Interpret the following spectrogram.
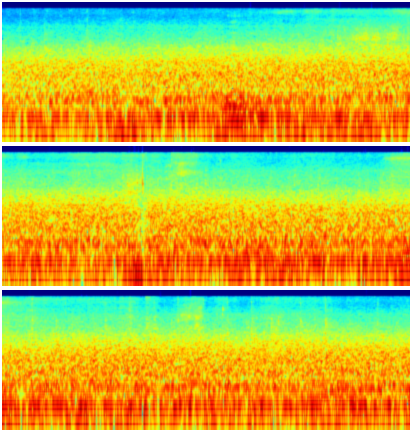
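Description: Steady rumbling background noise with a low hum running under it, and no speech.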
